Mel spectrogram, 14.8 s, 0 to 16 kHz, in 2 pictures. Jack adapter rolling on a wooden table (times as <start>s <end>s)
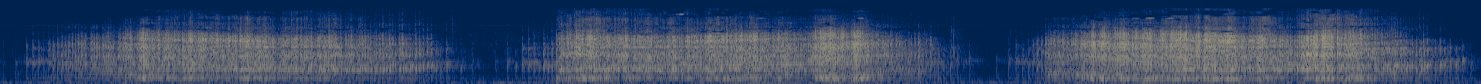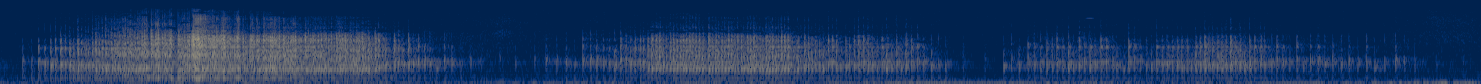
0.2s 7.2s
